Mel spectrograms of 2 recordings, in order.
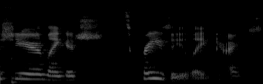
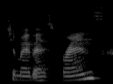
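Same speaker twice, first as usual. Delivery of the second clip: normal talking voice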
